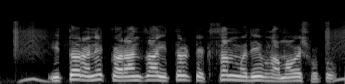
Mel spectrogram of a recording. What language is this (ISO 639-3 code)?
mar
